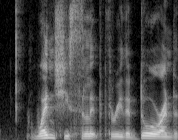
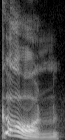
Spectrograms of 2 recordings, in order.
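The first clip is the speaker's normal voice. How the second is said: woefully; 12 semitones higher, 5 dB louder than usual. A narrator's reading. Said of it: "she said woefully".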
